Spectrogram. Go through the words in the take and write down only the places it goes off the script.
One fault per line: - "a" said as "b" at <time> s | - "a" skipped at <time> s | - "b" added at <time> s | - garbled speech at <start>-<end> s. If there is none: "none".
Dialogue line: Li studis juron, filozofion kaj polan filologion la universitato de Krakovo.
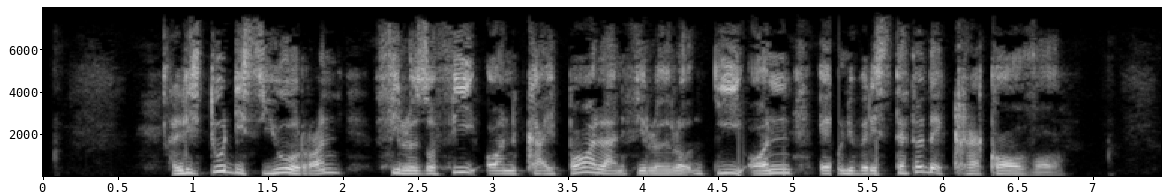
none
